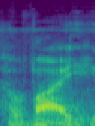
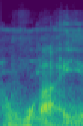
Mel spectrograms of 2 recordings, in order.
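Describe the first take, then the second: First: The middle consonant is said like a V. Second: The middle consonant is said like a W. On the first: The speaker calls it right. "I want to pronounce it correctly. It's Hawaii" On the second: The speaker calls it wrong. "not Hawaii"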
